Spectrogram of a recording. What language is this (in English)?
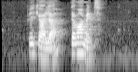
Turkish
